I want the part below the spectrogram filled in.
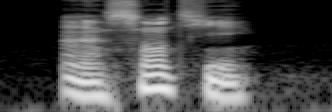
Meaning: path; pathway
- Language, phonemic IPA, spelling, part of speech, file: French, /sɑ̃.tje/, sentier, noun, Fr-sentier.ogg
